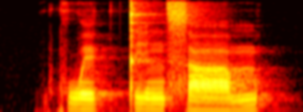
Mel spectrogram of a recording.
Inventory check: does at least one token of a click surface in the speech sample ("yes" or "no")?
no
